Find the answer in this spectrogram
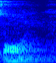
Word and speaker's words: JSON: encoding to Jon Jon creator of Json wanted it to be pronounced as Jon you might have heard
